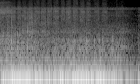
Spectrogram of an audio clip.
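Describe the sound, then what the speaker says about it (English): Steady, close rubbing on a guitar fretboard as oil is worked into the wood, a continuous dry scrubbing texture with slight rhythmic strokes and no voices. "just keep rubbing until you get a nice sheen on there"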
